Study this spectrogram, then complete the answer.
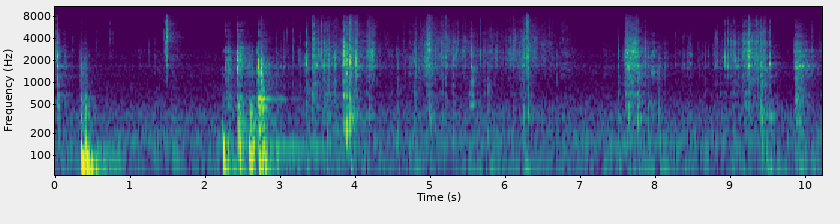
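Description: A cardboard box scrapes and rustles as hands handle it.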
